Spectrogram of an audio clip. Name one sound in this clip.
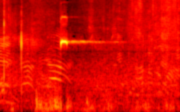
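A referee blows a whistle in one short blast.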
